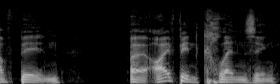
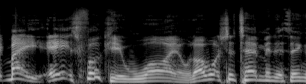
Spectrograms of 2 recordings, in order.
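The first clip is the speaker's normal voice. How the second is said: ordinary talk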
